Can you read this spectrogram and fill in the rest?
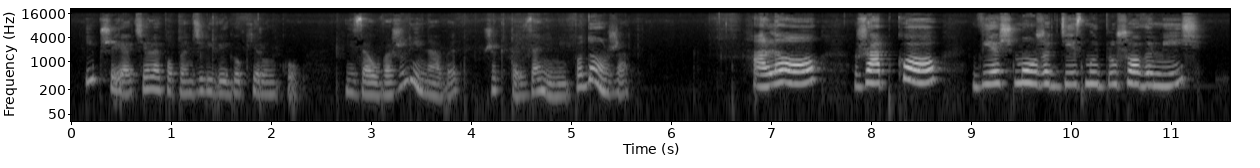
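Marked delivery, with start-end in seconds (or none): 6.7-11.3 loud, high, blaring little elephant trumpet. Narrator reading a little elephant calling out to a frog, trumpeting loudly. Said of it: "Trąbił głośno słonik Stefek".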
